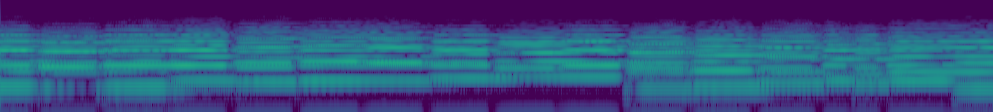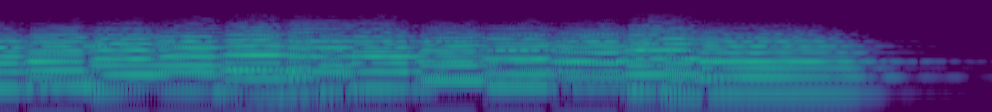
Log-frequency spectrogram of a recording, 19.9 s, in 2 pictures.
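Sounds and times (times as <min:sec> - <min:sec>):
trombone duet: 0:00.0 - 0:18.8.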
